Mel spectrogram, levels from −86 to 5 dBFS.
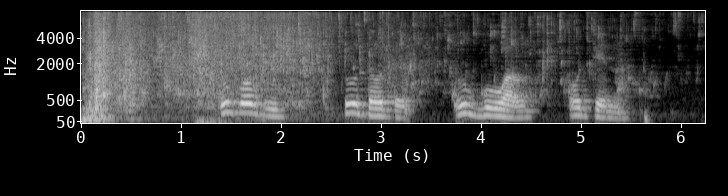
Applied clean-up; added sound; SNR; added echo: none; Bathtub (filling or washing) / Splash, splatter; 3 dB; none.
